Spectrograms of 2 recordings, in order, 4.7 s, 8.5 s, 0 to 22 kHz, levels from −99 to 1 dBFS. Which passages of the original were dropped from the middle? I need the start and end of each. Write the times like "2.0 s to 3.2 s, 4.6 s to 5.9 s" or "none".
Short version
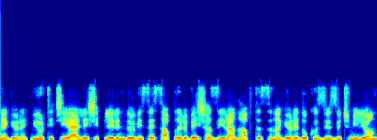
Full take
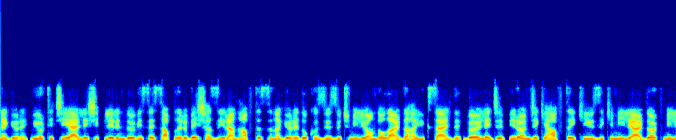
none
